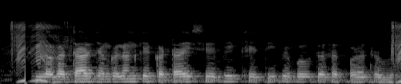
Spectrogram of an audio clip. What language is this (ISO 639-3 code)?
bho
